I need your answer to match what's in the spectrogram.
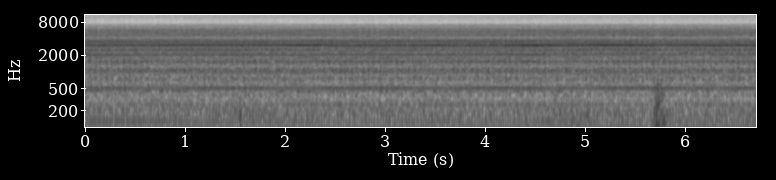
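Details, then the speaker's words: Used electric motor, salvaged from garbage, running after brush springs were removed and it was reassembled: steady even motor hum with faint rough rasp from the worn gear train, constant speed; motor itself runs fine. "part of the noise is just the rough gears down there cuz uh this was a used thing it was actually in the garbage"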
